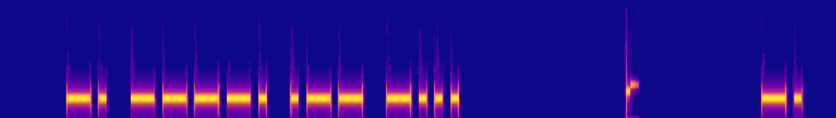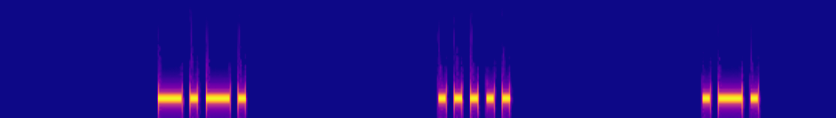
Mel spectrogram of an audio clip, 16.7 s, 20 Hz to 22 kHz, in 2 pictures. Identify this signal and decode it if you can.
Morse code, heard as a keyed tone, about 15 wpm, spaced as for 6 wpm, 700 Hz. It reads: N9WB NC5R
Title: USA Call Signs - 4 Characters - 8x Character Spacing - 15wpm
